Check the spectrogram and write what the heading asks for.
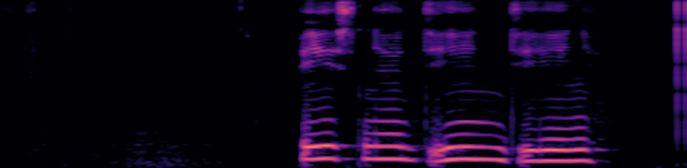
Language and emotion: Russian, neutral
